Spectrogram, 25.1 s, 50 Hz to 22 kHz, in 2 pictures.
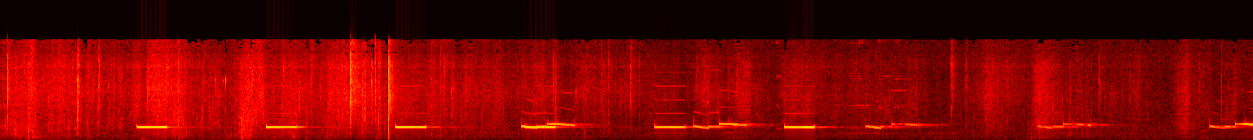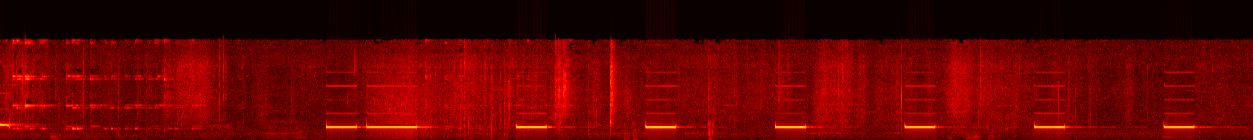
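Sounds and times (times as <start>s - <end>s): beeper collar short high beeps: 1.4s - 2.0s, 2.6s - 3.3s, 4.0s - 4.5s, 5.2s - 5.9s, 6.6s - 9.4s, 12.0s - 14.6s, 15.8s - 18.2s, 19.0s - 19.5s, 22.9s - 23.4s, 24.2s - 25.0s.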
